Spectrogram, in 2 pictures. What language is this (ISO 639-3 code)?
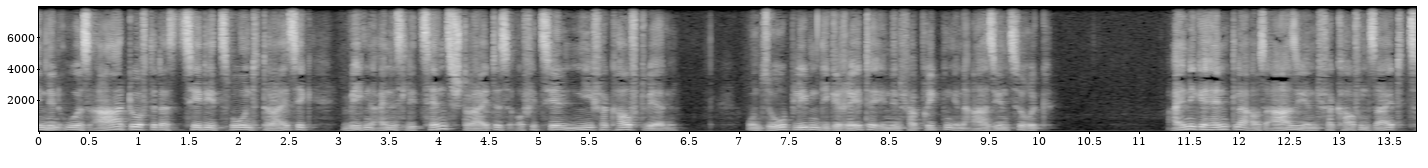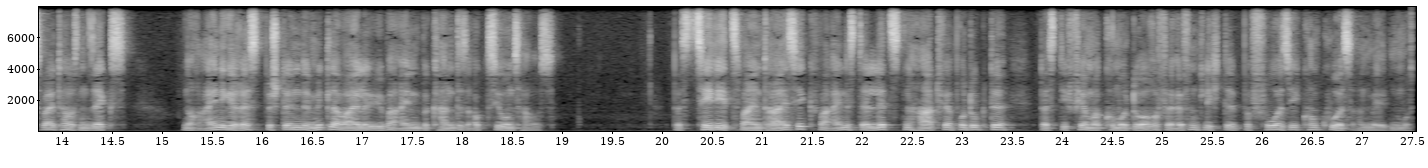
deu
